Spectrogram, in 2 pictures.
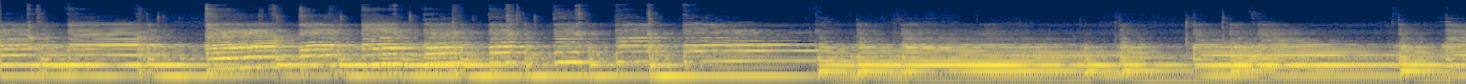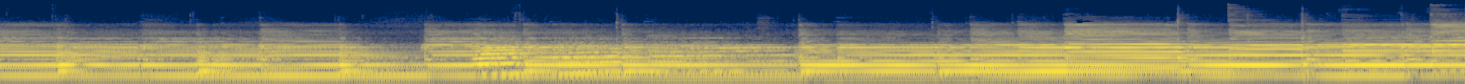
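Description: Three-pickup Chibson Firebird electric guitar in open E tuning played slide-style: picked notes, many sliding up in pitch, over low open strings ringing steadily.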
